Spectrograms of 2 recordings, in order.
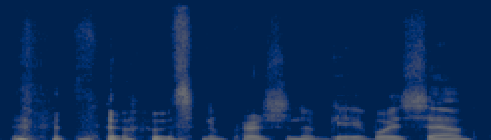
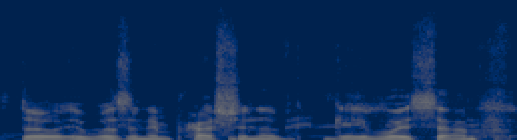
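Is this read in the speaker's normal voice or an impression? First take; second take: impression; normal voice. First: It is read in a put-on impression voice. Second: It is read in the speaker's normal voice.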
